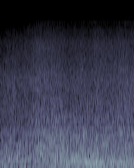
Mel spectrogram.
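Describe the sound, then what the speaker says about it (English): Sea waves roll in at Whitby as a loud, steady wash of surf, with wind buffeting the microphone throughout and no voices. "the waves are like really coming in now"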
